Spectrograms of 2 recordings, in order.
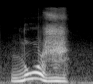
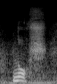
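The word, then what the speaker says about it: нож: And the next one, noj, will actually be nosh. Can you imagine actually trying to say noj? That's too hard. So Russians make it easier and say nosh.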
